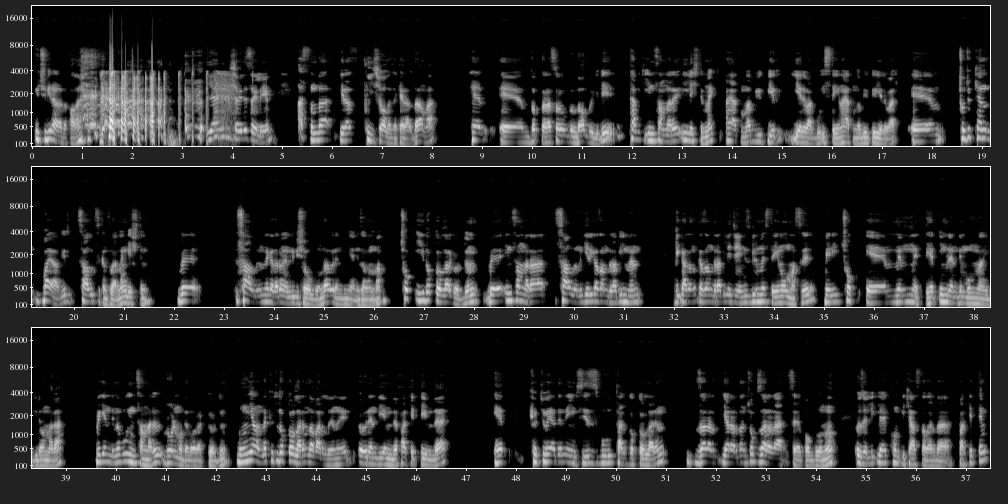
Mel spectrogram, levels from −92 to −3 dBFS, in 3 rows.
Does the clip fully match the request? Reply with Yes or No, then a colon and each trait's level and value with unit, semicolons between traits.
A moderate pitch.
Yes: medium, 160 Hz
